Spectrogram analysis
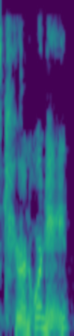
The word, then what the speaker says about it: Karen Horney: Is Karen Horney and that's how you have to say her name because she would not like it if you mispronounced her name.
